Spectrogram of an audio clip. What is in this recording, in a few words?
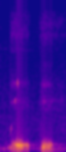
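"gbege", Nigerian Pidgin, male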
